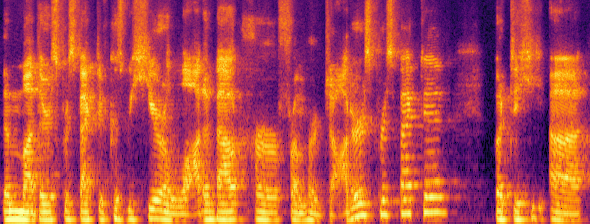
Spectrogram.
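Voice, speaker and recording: A man's voice: mid-range voice, animated, moderate pace, a bit bright, roomy sound. A man in an audience discussion on a video call, chatting with lots of "like". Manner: chatty, heavy use of "like". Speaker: audience member. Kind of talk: casual Zoom discussion.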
